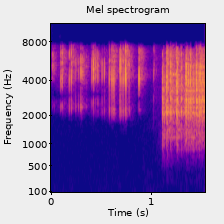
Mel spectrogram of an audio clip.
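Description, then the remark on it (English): Two six-sided dice are rolled for a perception plus awareness check in a tabletop role-playing game, rattling together with quick, bright clicks for about a second, then tumbling onto a hard surface in a louder, denser clatter and landing on snake eyes. Clear, with no voices. “That's 2d6.”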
